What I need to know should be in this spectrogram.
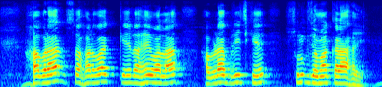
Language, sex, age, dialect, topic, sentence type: Magahi, male, 51-55, Western, banking, statement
